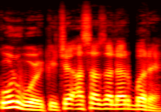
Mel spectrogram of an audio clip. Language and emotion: Goan Konkani, neutral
